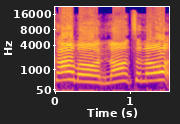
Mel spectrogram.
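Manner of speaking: very loud, high cheering shout. Lancelot's dad calls to him as the Red Knight charges, shouted. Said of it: "his dad shouted".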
